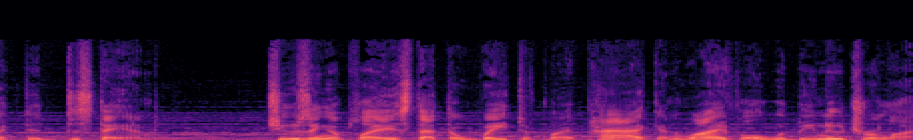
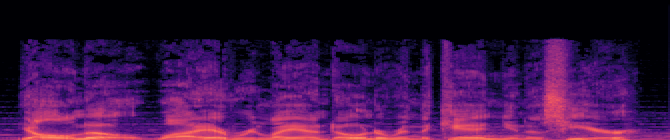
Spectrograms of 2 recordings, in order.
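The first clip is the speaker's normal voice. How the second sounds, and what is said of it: Texas hill country twang. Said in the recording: “His voice, saturated in the twang I knew well, came from life in the Texas hill country.”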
